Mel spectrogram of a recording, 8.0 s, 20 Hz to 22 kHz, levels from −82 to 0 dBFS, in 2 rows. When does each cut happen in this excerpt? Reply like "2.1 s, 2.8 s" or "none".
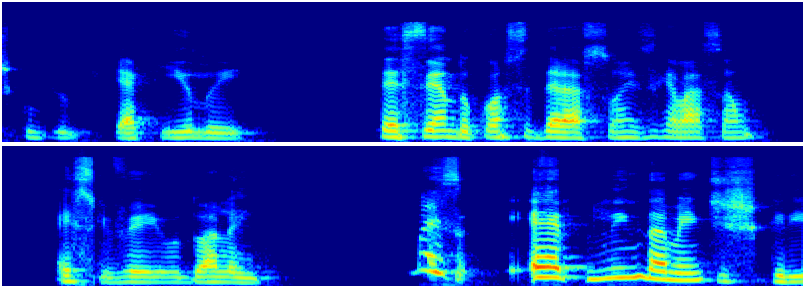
4.4 s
